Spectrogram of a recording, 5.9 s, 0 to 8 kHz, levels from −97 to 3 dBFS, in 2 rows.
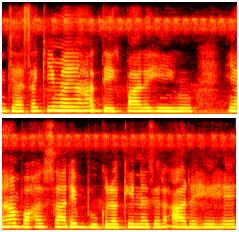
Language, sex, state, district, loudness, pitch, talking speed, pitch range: Hindi, female, Bihar, Katihar, -15 LUFS, 240 Hz, 175 wpm, 230-250 Hz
